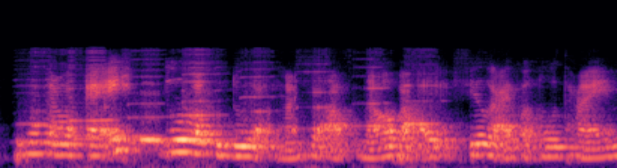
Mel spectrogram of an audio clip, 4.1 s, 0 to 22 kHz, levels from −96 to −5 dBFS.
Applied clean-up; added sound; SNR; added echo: neural separator model SepFormer DNS4.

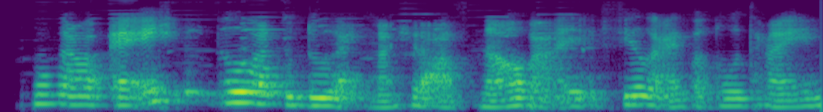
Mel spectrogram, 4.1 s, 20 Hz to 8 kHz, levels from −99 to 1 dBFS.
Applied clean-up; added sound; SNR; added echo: neural mask model DeepFilterNet 3.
